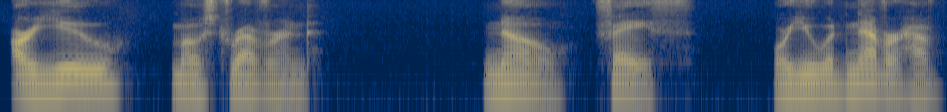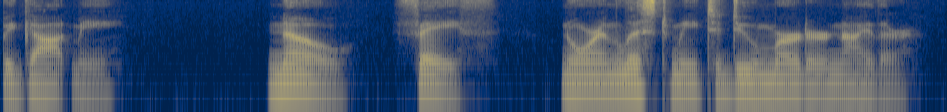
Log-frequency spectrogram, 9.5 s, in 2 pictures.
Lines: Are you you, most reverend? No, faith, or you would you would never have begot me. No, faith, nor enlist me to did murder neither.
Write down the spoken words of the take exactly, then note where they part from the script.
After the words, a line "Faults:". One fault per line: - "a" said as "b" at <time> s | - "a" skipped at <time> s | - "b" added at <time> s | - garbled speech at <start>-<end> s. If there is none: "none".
Are you, most reverend? No, faith, or you would never have begot me. No, faith, nor enlist me to do murder neither.
Faults:
- "you" skipped at 0.6 s
- "you would" skipped at 4.2 s
- "did" said as "do" at 8.4 s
